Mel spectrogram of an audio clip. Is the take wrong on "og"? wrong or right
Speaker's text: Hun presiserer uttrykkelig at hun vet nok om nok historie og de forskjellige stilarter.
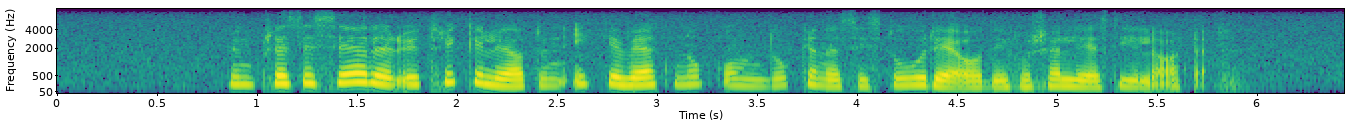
right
